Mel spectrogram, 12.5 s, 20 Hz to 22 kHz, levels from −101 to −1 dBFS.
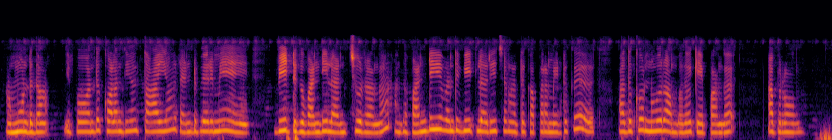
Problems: background sounds at intervals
